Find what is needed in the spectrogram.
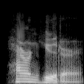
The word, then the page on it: Herrnhuter: American English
